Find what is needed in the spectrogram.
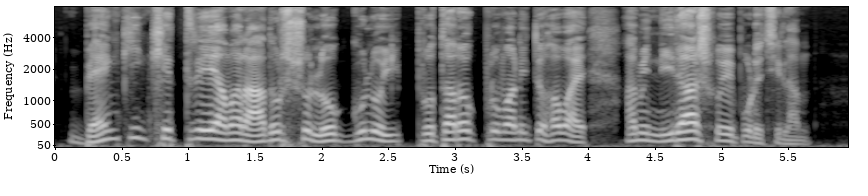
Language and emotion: Bengali, sad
